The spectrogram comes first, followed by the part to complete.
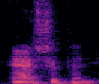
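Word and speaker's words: Ashippun: I have a friend who lives out in, is it a Shippen? Ashipin? Ashipin. Yeah, I keep saying the name wrong.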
